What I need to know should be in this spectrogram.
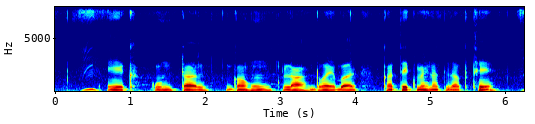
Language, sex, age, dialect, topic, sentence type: Chhattisgarhi, male, 18-24, Northern/Bhandar, agriculture, question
